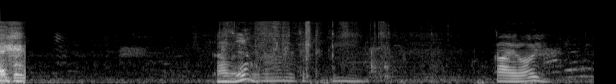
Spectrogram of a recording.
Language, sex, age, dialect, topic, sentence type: Hindi, male, 18-24, Marwari Dhudhari, agriculture, question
